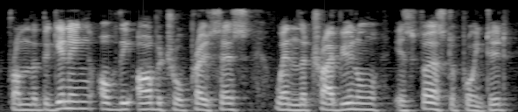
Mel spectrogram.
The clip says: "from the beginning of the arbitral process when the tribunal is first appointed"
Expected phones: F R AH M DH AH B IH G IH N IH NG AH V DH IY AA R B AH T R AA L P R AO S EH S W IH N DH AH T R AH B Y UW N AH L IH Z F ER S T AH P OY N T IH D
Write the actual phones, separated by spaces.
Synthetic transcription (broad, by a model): F R AH M DH AH B IH G IH N IH NG AH V DH IY AA R B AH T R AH L P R AO S EH S W IH N DH AH T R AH B Y UW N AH L IH Z F ER S T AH P OY N T IH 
